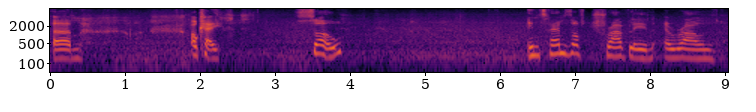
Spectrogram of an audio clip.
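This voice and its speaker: A man with a hoarse, sore throat, hesitantly talking through a casual travel vlog while walking outdoors. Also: on the high side, extremely slow, pauses often, darkish tone, slight background noise. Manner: hesitant, many ums, thinking aloud. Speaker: travel vlogger. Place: outdoors on city streets.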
